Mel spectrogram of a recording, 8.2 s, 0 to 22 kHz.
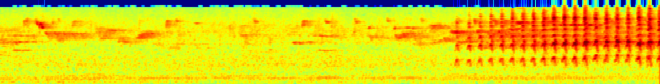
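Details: Woodpecker near San Francisco Bay, July 18, 2023. Faint distant chirps of other birds over a low hum, then a loud rapid series of sharp repeated notes that speeds up and grows louder during the final few seconds.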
